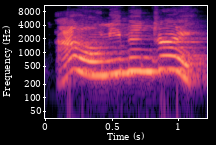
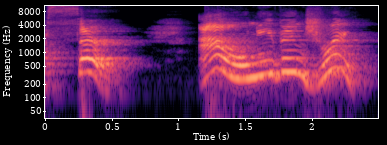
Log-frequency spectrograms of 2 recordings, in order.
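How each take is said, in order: First: Innocent denial. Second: Mock innocent denial. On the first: Retold or imitated. Drunk friend lies to officer. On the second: Retelling sister's innocent lie.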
